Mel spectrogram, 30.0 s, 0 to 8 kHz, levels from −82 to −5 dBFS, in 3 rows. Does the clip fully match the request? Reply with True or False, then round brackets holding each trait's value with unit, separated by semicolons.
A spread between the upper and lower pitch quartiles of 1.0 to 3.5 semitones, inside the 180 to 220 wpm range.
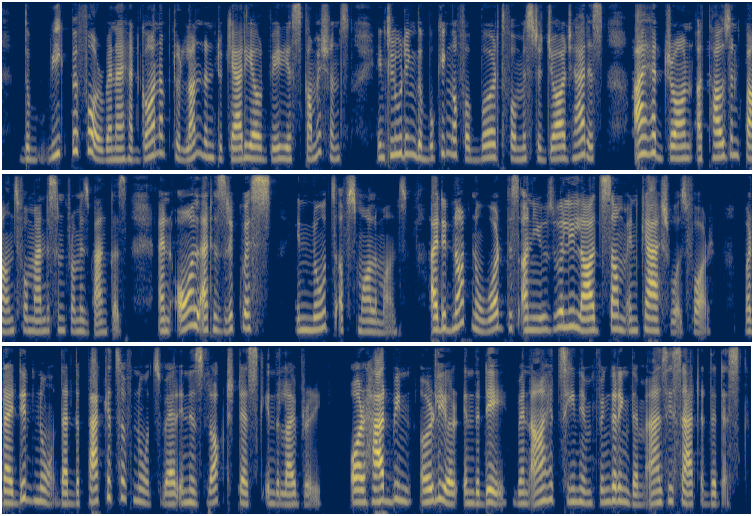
True (3.2 semitones; 190 wpm)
